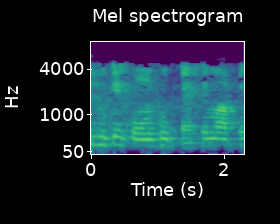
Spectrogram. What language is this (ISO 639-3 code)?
hin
